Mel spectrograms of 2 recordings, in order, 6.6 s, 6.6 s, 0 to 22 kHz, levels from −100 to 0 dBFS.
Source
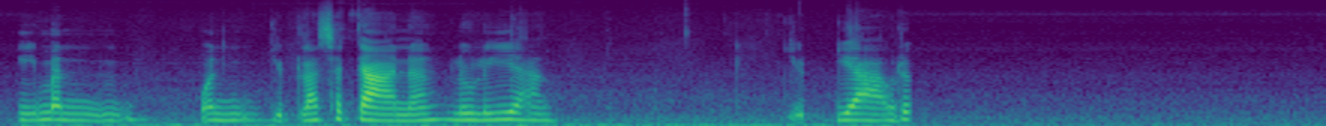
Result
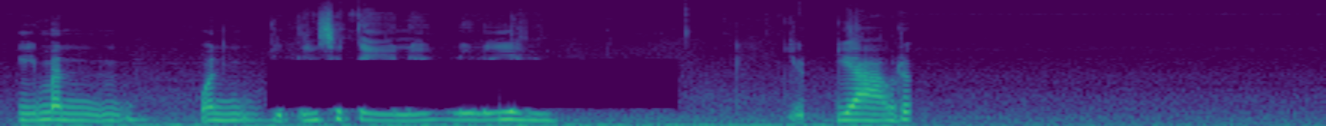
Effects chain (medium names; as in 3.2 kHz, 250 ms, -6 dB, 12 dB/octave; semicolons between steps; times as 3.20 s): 1.33–3.40 s: spectral selection erased 520–3200 Hz; 1.75–2.50 s: peaking EQ 220 Hz -9.5 dB 0.69 oct; trim -6 dB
